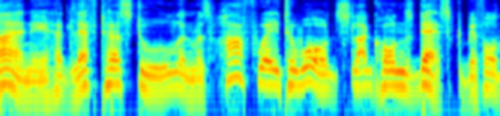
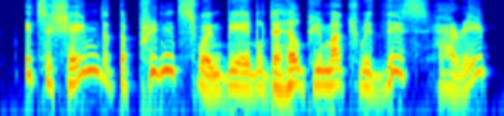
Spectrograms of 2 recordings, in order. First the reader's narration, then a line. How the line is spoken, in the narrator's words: said brightly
